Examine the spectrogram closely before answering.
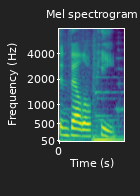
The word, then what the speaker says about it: Envelope: in your job envelope actually darren it is pronounced in velo p envelope is the name of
